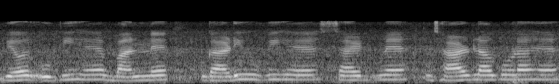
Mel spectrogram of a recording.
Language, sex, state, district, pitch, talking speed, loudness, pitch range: Marwari, female, Rajasthan, Churu, 215 Hz, 120 wpm, -17 LUFS, 195-225 Hz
